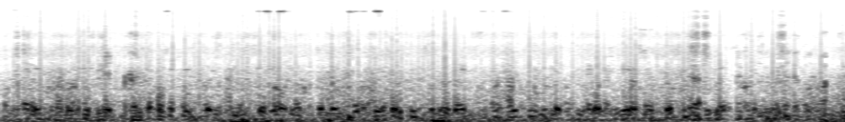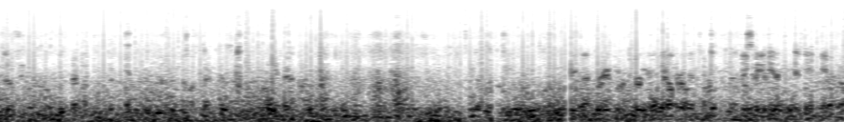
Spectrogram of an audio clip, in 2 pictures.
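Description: Steady car road and engine noise while driving, heard from inside the car's cabin.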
